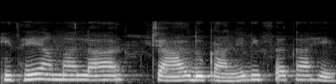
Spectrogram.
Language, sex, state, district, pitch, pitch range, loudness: Marathi, female, Maharashtra, Gondia, 210 Hz, 195-215 Hz, -14 LUFS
